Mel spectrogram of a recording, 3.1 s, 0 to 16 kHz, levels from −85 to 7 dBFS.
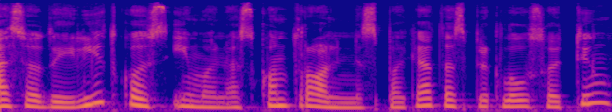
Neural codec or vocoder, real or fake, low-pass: none; real; 14.4 kHz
